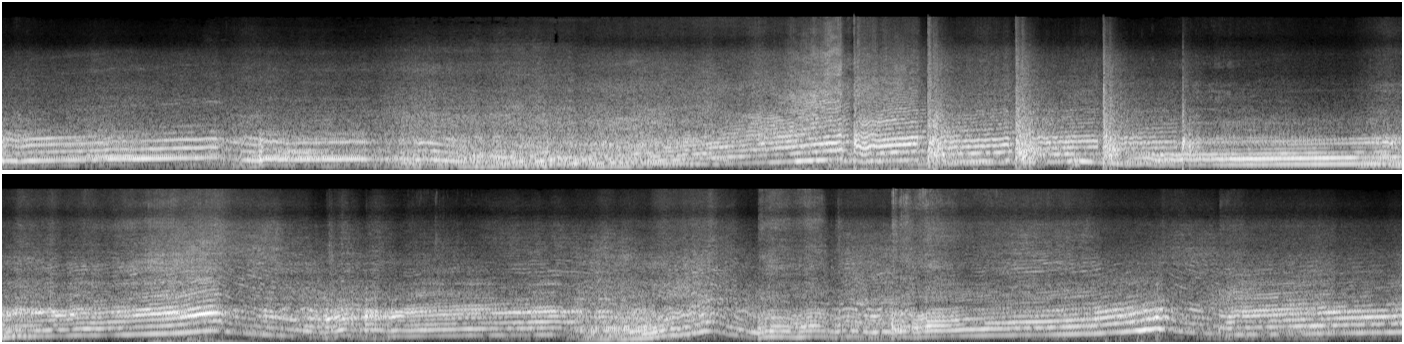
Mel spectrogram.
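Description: Rally car engines accelerating hard one after another. Each engine note climbs and drops with gear changes, and sharp exhaust bangs come in among them.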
